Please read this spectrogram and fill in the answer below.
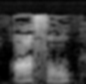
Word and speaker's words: offal: And they found that hepatitis E was associated with consumption of offal. I know it's pronounced offal, but I'd rather pronounce it awful because I don't want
